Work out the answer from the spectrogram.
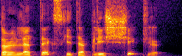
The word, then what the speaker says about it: chicle: latex qui est appelé chicle c'est écrit comme chicle mais ça se prononce chicl comme des chicles o le nomcinant les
